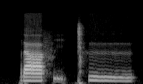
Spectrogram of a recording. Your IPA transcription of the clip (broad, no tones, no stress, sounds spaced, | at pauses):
ɾ a f ḭ ǀʰ ɨ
